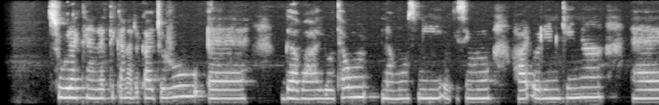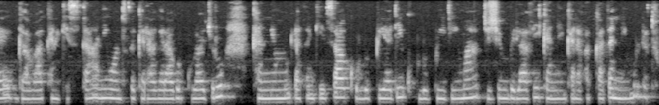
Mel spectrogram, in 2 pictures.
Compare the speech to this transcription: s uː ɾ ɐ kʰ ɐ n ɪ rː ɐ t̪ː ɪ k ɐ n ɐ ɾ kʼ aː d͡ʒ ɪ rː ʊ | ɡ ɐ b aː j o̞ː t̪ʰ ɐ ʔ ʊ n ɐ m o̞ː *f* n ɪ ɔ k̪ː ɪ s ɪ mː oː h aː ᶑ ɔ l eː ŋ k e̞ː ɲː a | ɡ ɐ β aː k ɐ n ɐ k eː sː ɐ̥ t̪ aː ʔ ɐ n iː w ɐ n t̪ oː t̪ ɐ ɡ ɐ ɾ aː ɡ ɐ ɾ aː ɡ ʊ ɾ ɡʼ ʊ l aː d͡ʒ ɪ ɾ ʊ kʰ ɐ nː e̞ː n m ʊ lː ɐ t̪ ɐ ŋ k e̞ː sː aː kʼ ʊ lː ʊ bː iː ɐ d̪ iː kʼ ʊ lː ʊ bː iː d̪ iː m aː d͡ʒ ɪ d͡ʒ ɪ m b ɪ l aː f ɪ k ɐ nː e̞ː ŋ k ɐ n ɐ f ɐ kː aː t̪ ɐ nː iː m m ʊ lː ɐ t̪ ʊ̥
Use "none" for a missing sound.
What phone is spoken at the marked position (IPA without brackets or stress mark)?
s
